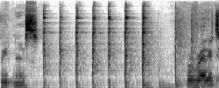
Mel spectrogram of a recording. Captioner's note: tapping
